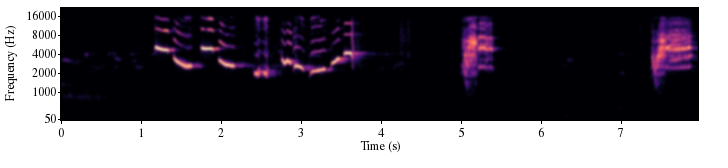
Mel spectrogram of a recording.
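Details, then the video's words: Kacer, or Oriental magpie-robin, in ngeplong style, played to coax a lazy bird into answering: a rapid run of sweet whistled notes with quick slurs. Two harsh scratchy bursts and a low background hum follow. "terapi kacer ngeplong santai, pancingankacer bahan malas bunyi supaya cepat nyaut gacor"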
